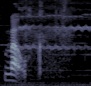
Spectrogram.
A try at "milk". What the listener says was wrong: you said it was like an e milk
